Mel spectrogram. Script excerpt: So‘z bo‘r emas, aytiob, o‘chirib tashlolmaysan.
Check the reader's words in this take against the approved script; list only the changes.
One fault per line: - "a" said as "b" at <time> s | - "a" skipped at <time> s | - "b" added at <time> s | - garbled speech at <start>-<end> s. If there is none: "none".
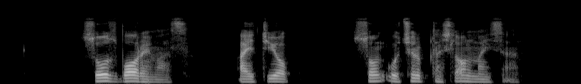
- "so‘ng" added at 3.6 s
